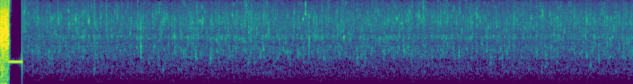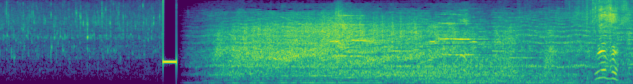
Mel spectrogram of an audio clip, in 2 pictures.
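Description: A quiet stretch with faint beeps gives way to loud, steady, close rushing of river water that continues to the end.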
